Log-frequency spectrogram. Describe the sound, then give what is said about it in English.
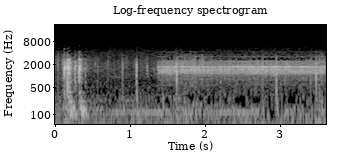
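A few sharp clicks and rattles on a telephone line give way to a steady, buzzing tone that drones on without a break, like a faulty connection. No voices are heard. “Oh, what's the matter with this phone?”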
